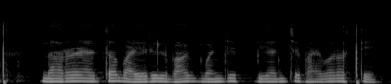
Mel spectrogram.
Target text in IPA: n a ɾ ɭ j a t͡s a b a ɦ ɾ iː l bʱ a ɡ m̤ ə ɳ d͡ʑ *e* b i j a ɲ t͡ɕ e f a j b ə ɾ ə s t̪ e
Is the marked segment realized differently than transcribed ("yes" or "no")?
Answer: no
